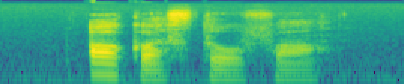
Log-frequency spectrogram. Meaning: 1. gallows (wooden framework on which persons are put to death by hanging) 2. hangman (pen & paper guessing game)
- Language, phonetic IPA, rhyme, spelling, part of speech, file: Hungarian, [ˈɒkɒstoːfɒ], -fɒ, akasztófa, noun, Hu-akasztófa.ogg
